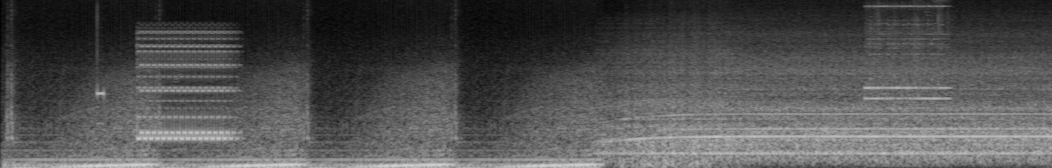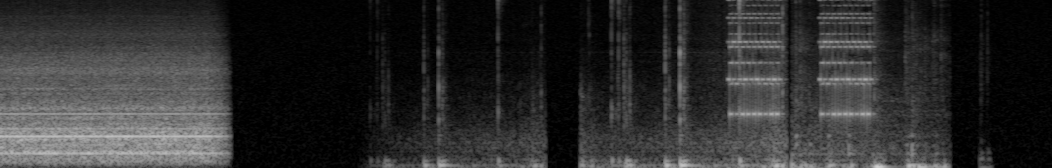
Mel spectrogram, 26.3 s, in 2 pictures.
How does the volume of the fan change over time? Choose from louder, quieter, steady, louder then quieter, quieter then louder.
louder.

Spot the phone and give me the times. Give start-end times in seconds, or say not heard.
1.2-3.0, 10.8-11.9, 22.2-24.1.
